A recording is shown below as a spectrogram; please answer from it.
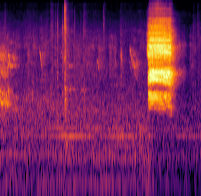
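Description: Galah cockatoo on the coast at Yzerfontein, Western Cape, South Africa, giving a single loud harsh screech after quiet moments with faint rustling and a brief click.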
